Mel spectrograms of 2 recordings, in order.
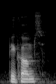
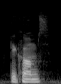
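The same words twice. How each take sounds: No difference in how they are said.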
